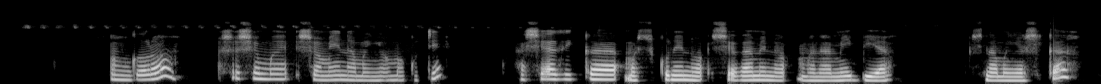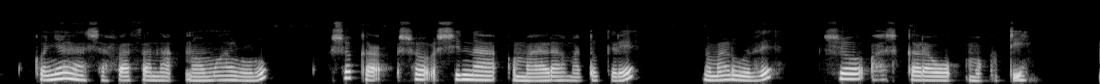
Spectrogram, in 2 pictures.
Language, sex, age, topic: Oshiwambo, male, 18-24, agriculture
